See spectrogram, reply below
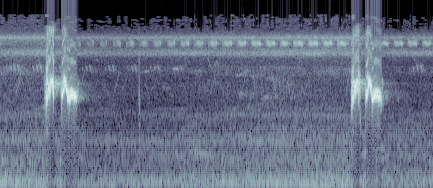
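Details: Female cage bird singing in the morning, two quick two-part chirps about three seconds apart, high and bright with a falling tail, over low steady noise and a thin hum.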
